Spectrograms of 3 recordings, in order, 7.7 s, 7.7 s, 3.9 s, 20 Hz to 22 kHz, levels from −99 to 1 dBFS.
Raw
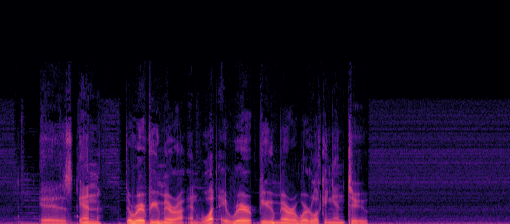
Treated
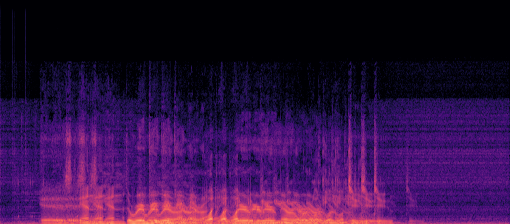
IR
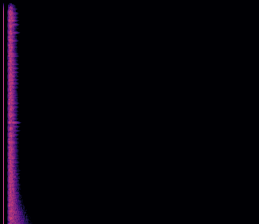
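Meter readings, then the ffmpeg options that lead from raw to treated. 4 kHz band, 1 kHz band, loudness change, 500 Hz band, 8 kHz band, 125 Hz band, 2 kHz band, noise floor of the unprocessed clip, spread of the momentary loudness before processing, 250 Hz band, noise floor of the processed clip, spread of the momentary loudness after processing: +6.0 dB, +6.0 dB, +5.5 dB, +5.5 dB, +6.0 dB, +6.0 dB, +6.0 dB, -61 dBFS, 11 LU, +6.0 dB, -51 dBFS, 11 LU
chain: -filter_complex "[0:a]acompressor=mode=upward:threshold=0.00355:ratio=2.5,asplit=2[s0][s1];[s1]aecho=0:1:81|189|212|382|863:0.119|0.596|0.531|0.708|0.112[s2];[s0][s2]amix=inputs=2:normalize=0,volume=1.33"

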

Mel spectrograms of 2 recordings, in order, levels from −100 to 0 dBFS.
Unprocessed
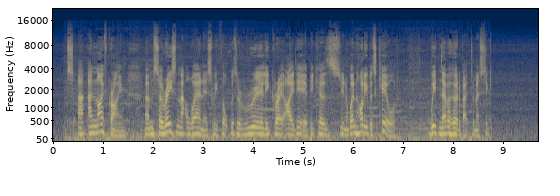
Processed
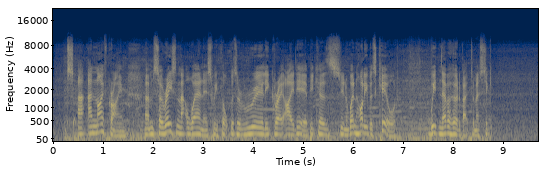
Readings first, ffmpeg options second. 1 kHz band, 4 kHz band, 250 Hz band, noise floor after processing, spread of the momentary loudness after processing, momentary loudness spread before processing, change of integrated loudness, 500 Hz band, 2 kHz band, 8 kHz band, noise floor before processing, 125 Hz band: -4.0 dB, -5.5 dB, -3.5 dB, -49 dBFS, 8 LU, 11 LU, -4.5 dB, -4.0 dB, -5.0 dB, -8.5 dB, -50 dBFS, -3.0 dB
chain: -af "lowpass=f=6600:w=0.5412,lowpass=f=6600:w=1.3066,acompressor=threshold=0.0398:ratio=2,adynamicequalizer=threshold=0.00562:dfrequency=2300:dqfactor=0.7:tfrequency=2300:tqfactor=0.7:attack=5:release=100:ratio=0.375:range=2:mode=cutabove:tftype=highshelf,volume=1.19"

